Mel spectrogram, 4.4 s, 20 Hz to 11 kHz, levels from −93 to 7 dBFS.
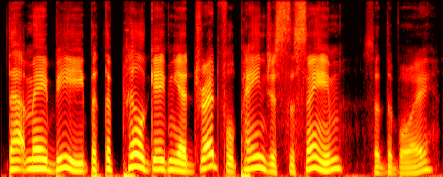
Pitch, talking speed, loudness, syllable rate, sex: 160 Hz, 230 wpm, -18 LUFS, 4.4 syllables/s, male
